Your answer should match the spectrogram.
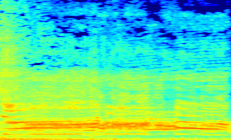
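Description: A man's long, anguished scream, held on one pitch and dipping slightly just before it breaks off.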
